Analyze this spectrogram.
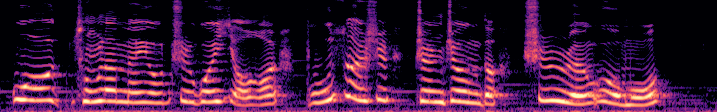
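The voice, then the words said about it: Voice on the verge of tears. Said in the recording (Chinese): “他的头低低的 用快哭出来的声音说”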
